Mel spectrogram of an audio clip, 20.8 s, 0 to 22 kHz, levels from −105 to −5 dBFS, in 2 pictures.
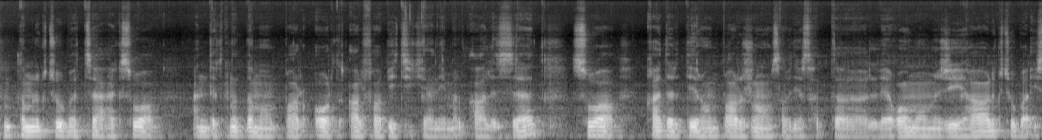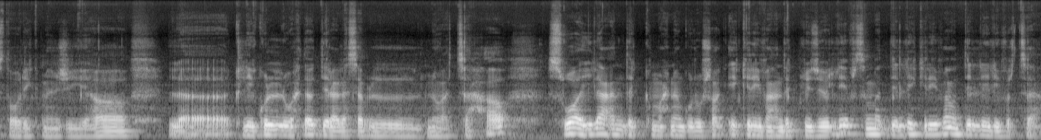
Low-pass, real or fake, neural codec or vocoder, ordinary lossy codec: none; fake; vocoder, 44.1 kHz, 128 mel bands every 256 samples, BigVGAN v2; none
